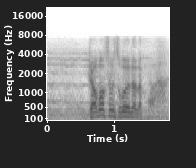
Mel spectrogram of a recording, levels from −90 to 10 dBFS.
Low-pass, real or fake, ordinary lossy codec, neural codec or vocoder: none; fake; none; codec, 16 kHz, 0.5 kbps, FunCodec, trained on Chinese and English, 25 frames a second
